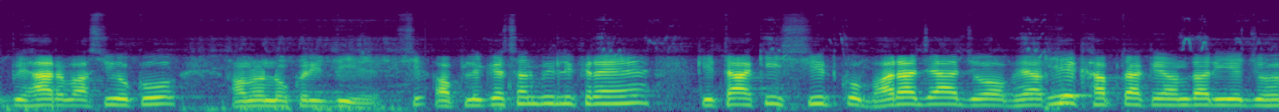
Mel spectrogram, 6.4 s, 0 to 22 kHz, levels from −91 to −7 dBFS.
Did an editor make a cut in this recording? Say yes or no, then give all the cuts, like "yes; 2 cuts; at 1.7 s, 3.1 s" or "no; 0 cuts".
yes; 2 cuts; at 2.0 s, 5.2 s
